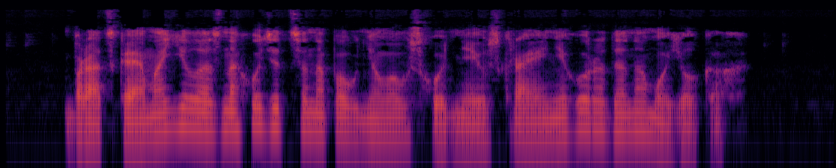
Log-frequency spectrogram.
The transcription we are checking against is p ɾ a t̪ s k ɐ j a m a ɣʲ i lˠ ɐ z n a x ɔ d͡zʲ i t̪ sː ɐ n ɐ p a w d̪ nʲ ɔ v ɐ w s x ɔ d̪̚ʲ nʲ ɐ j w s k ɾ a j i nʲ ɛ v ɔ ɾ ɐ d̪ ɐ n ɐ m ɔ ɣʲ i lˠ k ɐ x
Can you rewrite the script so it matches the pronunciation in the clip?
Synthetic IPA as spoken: b ɾ a t̪ s k ɐ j ɐ m a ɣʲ i lˠ ɐ z n a x ɔ d͡zʲ i t̪ sː ɐ n ɐ p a w d̪ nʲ ɔ v ɐ w s x ɔ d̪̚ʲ nʲ ɐ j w s k ɾ a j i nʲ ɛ ɣ ɔ ɾ ɐ d̪ ɐ n ɐ m ɔ ɣʲ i lˠ k ɐ x

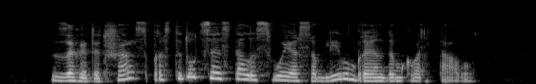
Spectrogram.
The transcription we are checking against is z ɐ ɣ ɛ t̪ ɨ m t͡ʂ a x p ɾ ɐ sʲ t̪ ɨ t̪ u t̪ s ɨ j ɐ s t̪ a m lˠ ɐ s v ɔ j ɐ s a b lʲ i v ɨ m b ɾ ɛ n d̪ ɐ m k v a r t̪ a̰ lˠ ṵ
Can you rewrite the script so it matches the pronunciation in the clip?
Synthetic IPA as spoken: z ɐ ɣ ɛ t̪ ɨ t͡ʂ a s p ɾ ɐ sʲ t̪ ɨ t̪ u t̪ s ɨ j ɐ s t̪ a lˠ ɐ s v ɔ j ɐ s a b lʲ i v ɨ m b ɾ ɛ n d̪ ɐ m k v a r t̪ a̰ lˠ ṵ

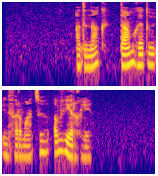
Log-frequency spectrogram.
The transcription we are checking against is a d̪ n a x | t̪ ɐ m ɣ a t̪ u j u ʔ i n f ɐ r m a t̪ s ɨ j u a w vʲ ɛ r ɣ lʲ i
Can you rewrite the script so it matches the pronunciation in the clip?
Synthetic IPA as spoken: a d̪ n a k | t̪ a m ɣ ɛ t̪ u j u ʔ i n f a r m a t̪ s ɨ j u a b vʲ ɛ r ɣ lʲ i

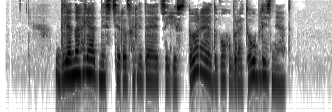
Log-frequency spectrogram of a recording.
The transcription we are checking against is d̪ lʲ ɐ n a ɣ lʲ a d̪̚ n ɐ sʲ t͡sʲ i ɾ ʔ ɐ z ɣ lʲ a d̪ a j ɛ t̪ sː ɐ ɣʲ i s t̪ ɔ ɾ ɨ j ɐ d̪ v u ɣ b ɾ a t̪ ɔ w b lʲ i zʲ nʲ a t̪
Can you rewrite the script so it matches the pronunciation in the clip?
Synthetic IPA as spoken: d̪ lʲ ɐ n a ɣ lʲ a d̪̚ n ɐ sʲ t͡sʲ i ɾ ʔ ɐ z ɣ lʲ a d̪ a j ɛ t̪ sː ɐ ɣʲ i s t̪ ɔ ɾ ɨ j ɐ d̪ v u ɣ b ɾ a t̪ ɔ w b lʲ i zʲ nʲ a t̪

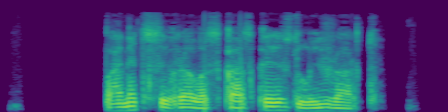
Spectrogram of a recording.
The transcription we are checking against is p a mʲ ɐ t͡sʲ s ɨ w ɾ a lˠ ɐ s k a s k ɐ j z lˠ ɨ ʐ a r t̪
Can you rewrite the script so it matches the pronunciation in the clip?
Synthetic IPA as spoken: p a mʲ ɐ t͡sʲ s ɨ ɣ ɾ a lˠ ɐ s k a s k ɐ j z lˠ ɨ ʐ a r t̪

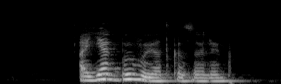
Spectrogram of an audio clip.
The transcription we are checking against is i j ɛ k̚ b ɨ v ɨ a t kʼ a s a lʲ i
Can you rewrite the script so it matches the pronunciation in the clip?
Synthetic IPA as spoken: a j a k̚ b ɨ v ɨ a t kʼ a z a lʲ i

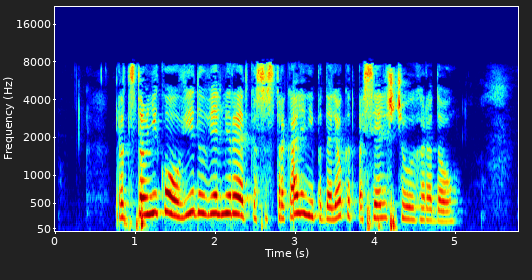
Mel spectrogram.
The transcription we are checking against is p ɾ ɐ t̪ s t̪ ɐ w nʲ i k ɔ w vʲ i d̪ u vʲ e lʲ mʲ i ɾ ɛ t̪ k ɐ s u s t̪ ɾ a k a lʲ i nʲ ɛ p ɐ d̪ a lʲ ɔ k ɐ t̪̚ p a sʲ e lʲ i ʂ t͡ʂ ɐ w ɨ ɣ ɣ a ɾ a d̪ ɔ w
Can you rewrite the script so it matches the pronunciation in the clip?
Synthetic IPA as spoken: p ɾ ɐ t̪ s t̪ ɐ w nʲ i k ɔ w vʲ i d̪ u vʲ e lʲ mʲ i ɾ ɛ t̪ k ɐ s u s t̪ ɾ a k a lʲ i nʲ ɛ p ɐ d̪ a lʲ ɔ k ɐ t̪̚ p a sʲ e lʲ i ʂ t͡ʂ ɐ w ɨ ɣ ɣ ɐ ɾ a d̪ ɔ w

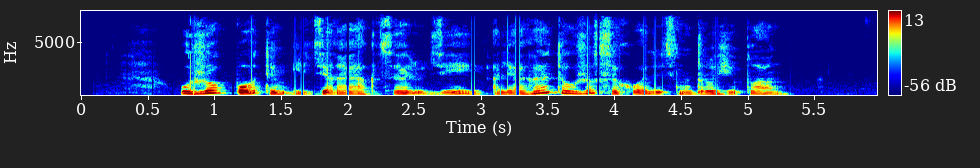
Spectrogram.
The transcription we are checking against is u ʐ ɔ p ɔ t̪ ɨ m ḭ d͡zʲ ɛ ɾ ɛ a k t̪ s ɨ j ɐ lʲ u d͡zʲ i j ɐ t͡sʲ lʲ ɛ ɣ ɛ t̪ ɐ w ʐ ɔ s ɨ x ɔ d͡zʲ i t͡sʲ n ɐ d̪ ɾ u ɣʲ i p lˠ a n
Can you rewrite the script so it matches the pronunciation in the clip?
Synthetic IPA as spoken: u ʐ ɔ p ɔ t̪ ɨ m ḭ d͡zʲ ɛ ɾ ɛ a k t̪ s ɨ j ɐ lʲ u d͡zʲ e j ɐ lʲ ɛ ɣ ɛ t̪ ɐ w ʐ ɔ s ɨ x ɔ d͡zʲ i t͡sʲ n ɐ d̪ ɾ u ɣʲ i p lˠ a n

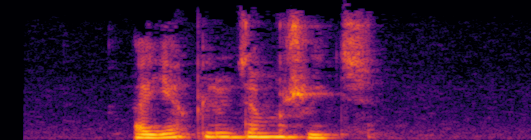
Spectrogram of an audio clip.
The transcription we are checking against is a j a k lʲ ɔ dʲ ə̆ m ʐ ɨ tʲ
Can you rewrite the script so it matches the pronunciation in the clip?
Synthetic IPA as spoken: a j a k lʲ u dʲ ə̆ m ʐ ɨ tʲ

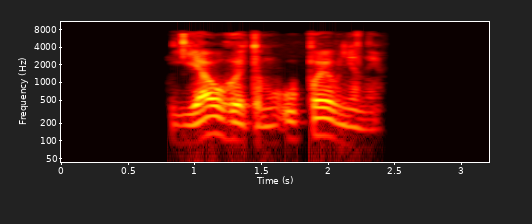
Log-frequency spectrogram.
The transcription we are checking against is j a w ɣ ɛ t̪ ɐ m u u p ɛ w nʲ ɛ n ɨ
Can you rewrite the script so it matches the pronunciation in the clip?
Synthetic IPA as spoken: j a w ɣ ɛ t̪ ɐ m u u p ɛ w nʲ ɛ n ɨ

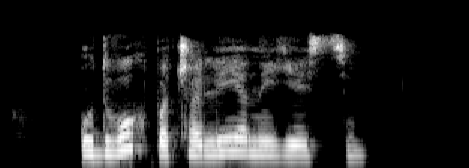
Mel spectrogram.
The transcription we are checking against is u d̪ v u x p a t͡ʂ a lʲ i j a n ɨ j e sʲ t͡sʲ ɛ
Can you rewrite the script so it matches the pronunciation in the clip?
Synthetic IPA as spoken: u d̪ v u x p ɐ t͡ʂ a lʲ i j a n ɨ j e sʲ t͡sʲ i

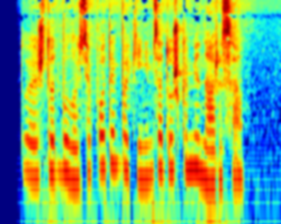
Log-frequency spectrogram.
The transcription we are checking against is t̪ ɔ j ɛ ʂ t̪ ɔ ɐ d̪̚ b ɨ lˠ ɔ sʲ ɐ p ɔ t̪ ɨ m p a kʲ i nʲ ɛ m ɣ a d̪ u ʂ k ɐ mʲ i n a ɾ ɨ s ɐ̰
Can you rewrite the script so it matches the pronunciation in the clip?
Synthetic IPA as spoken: t̪ ɔ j ɛ ʂ t̪ ɔ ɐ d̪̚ b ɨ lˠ ɔ sʲ ɐ p ɔ t̪ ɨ m p a kʲ i nʲ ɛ m z a d̪ u ʂ k ɐ mʲ i n a ɾ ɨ s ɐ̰

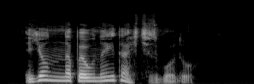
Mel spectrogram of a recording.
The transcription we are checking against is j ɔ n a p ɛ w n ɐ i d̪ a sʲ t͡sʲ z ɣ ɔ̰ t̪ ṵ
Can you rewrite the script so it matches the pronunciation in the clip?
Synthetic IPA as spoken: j ɔ nː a p ɛ w n ɐ i d̪ a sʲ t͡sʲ z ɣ ɔ̰ d̪ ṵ

